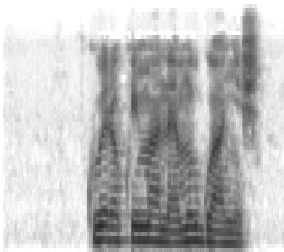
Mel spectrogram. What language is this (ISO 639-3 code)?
kin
